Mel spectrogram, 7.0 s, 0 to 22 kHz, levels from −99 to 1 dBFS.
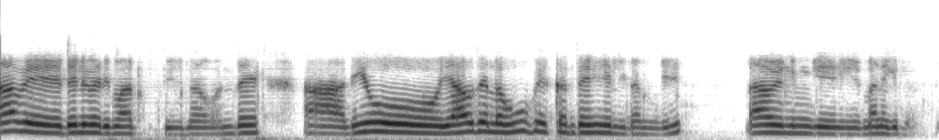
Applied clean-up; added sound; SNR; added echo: neural mask model DeepFilterNet 3.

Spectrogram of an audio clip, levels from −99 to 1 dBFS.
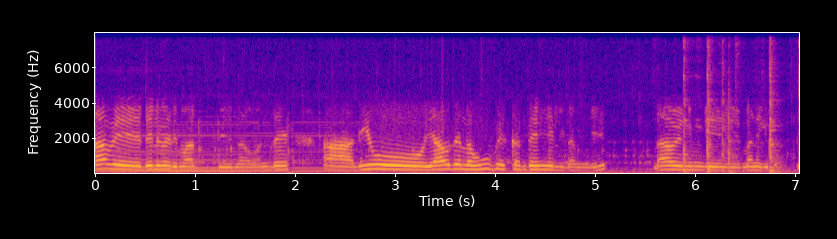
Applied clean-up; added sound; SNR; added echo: none; Bowed string instrument + Boiling; 13 dB; none.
